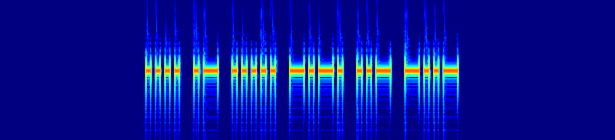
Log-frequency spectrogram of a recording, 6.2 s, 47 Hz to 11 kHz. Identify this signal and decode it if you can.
Morse code, heard as a keyed tone, about 25 wpm, 700 Hz. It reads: HA5CUX
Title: DXCC-100 Call Signs - 6 Characters - Repeated 2x - 25wpm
